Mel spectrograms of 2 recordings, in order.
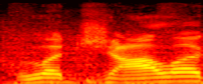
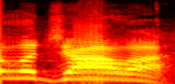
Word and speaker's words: La Jolla: Now, this is in Torrey Pines, which is what, La Jolla, California?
